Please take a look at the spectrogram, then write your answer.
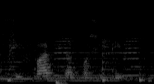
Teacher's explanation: Direalisasikan sebagai bunyi F jika dari unsur serapan dan sering divariasikan dengan alofon P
